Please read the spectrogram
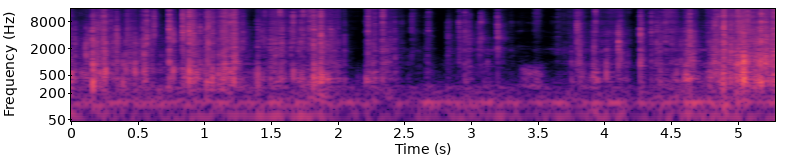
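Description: Crinkling and rustling of a small gift-wrapped package being unwrapped by hand: irregular crackles, busiest in the first two seconds, thinning out, then a louder cluster near the end.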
